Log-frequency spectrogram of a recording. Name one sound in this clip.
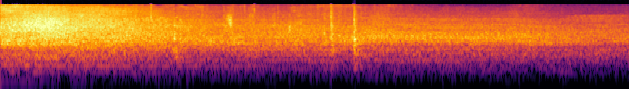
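Wind rushes loudly across the microphone outdoors, slowly easing off.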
